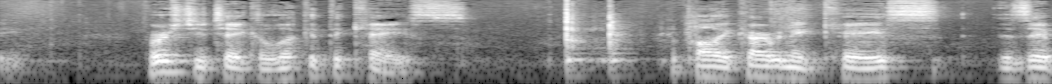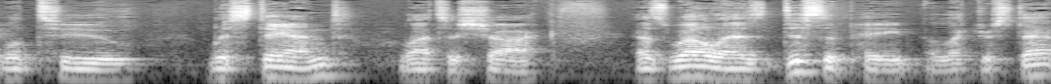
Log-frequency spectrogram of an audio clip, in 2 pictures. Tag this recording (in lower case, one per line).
speech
